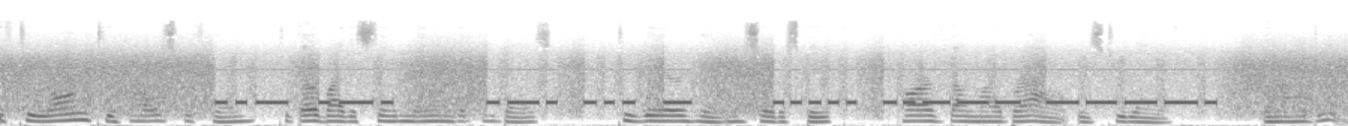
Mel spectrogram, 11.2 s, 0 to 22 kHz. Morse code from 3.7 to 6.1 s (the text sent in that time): RST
